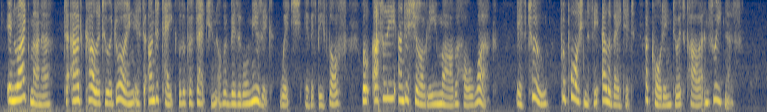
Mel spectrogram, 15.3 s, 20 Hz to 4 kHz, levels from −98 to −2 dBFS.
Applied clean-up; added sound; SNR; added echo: none; none; none; none.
